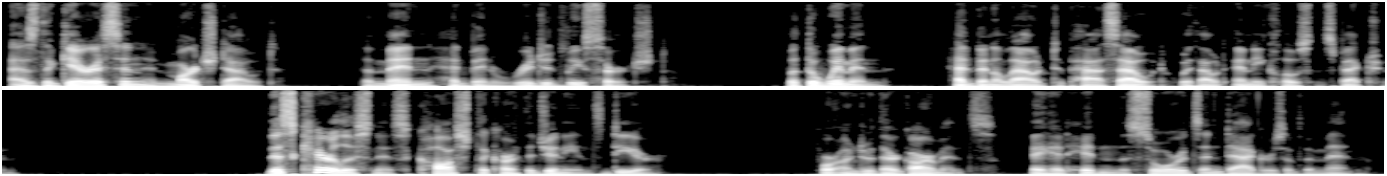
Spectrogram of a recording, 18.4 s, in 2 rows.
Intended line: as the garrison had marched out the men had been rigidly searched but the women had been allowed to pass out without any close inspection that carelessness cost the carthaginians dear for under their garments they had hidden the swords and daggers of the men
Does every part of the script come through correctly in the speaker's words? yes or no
no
